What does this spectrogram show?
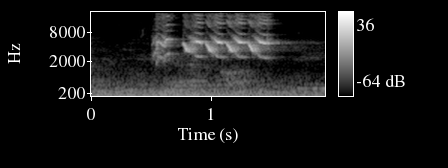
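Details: Double-collared seedeater kept as a pet, singing: a short scratchy note, then a fast string of high, slurred, buzzy syllables lasting under a second, with a constant low electrical hum behind.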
